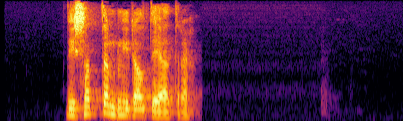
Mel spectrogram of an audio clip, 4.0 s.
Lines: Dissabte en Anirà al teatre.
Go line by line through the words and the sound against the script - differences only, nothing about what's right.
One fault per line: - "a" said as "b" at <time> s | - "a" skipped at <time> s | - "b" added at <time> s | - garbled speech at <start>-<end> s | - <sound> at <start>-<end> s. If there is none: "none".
none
